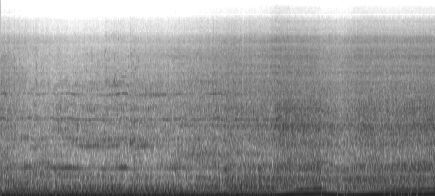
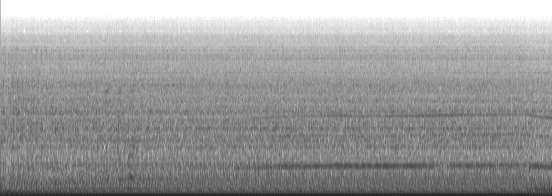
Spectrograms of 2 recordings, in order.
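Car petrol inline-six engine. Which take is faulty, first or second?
first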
